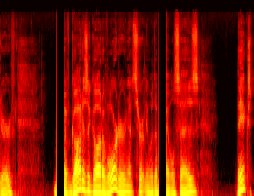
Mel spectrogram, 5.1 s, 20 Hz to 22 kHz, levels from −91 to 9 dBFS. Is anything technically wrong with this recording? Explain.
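Yes. At 1.12 s and 3.16 s, blocks of digital silence cut the speech for 160 ms each. The sound cut out abruptly, leaving short holes.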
